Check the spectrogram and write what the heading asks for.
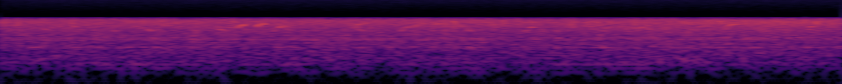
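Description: Steady outdoor background hiss with a faint steady hum, and a few faint, short high chirps from birds a little over a second in.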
